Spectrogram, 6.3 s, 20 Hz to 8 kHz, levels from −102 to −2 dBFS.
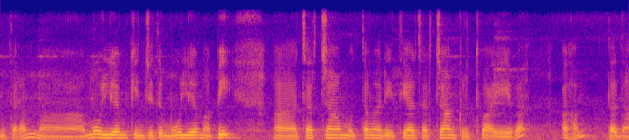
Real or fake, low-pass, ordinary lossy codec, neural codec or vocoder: real; 7.2 kHz; none; none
